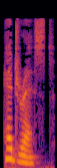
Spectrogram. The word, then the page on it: headrest: anglais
